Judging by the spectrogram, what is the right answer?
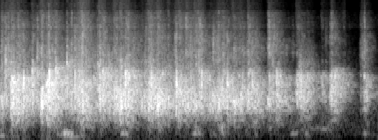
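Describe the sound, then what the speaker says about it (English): A conference audience at a business event in Namibia claps steadily for a team, a dense wash of applause that thins and tapers off near the end. "Round of applause to Gareth and his team."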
